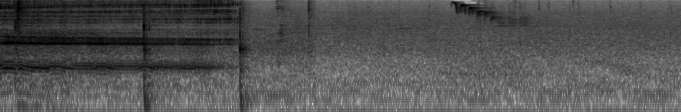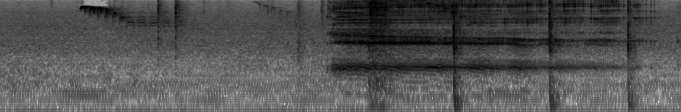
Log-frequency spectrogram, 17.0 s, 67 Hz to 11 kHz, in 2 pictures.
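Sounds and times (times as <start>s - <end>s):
long human burp: 0.0s - 3.7s, 12.6s - 17.0s
bird chirp: 5.6s - 6.9s, 9.5s - 10.7s.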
